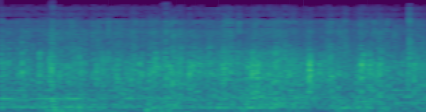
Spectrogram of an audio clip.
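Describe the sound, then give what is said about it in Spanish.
Spectators applauding at a military academy ceremony on the parade ground, a thick, continuous patter of many hands with small rises and dips throughout. “tras los honores militares, el rey ha pasado revista a las tropas para después unirse a sus compañeros y besar el primero la bandera en medio de los aplausos del público asistente.”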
